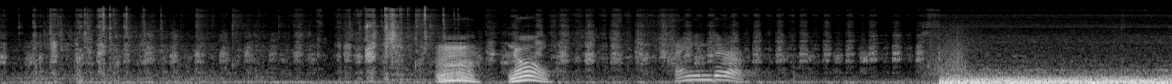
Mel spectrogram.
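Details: Dogs Oliang and Nomyen at a dog hotel, eating a raw picnic set of chicken and pork, give three arching, whining calls with stacked harmonics over soft panting. Loud close crunching and chewing follow near the end.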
